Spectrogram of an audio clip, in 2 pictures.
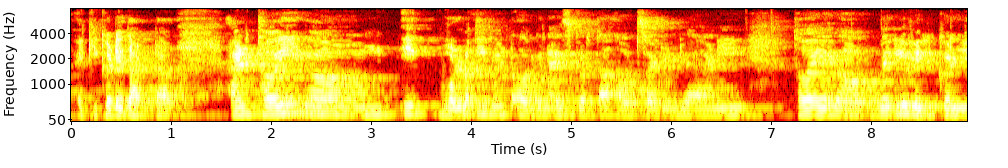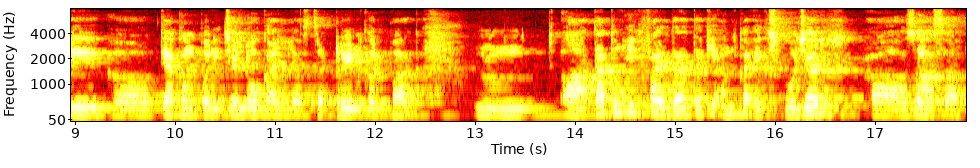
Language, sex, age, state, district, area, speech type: Goan Konkani, male, 30-45, Goa, Bardez, urban, spontaneous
